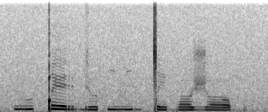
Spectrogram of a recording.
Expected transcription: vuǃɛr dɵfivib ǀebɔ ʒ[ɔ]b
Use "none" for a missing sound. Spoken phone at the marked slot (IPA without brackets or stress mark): ɔ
